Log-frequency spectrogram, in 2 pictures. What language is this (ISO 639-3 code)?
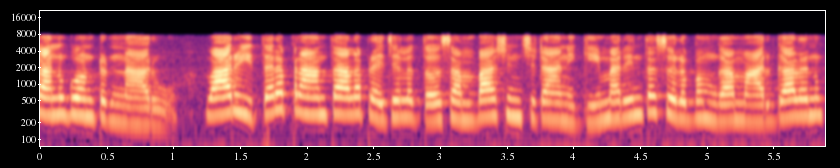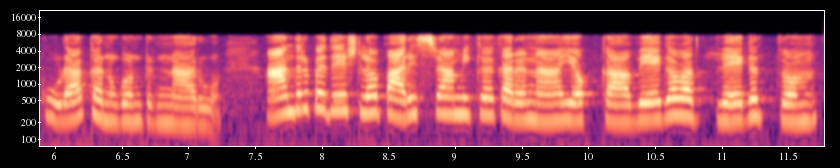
tel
